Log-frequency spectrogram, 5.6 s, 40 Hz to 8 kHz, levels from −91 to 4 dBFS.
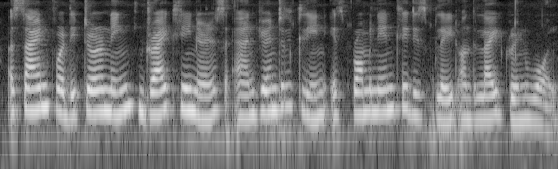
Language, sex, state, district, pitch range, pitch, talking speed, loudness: English, female, Sikkim, Gangtok, 195-245 Hz, 225 Hz, 195 wpm, -18 LUFS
